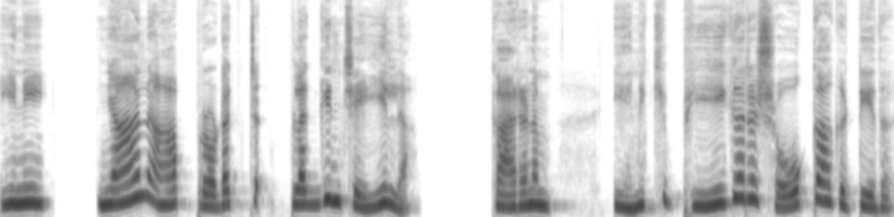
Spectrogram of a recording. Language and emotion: Malayalam, fearful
